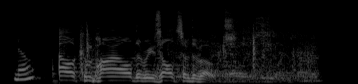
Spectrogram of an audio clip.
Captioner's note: speaking French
